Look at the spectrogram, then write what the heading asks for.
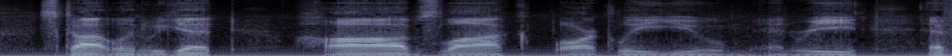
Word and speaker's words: Berkeley: of California at Berkeley even though they don't pronounce it the way he did but it is really named the city uh is and ultimately the university named after George Barkley now just a line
